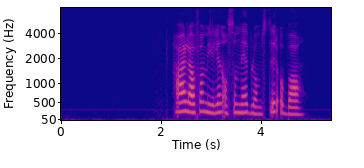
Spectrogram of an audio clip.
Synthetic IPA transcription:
hæːɭɑːfɑmiːlɪənʔɔ̰sɔneːblɔmst̪əɾo̰ːbɑː

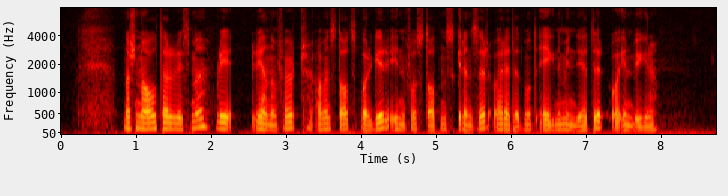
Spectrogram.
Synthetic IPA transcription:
nɑʂʊn̩ɑːlt̪ʰæɾʊɾɪsməbli | jɛnːɔmføːʈɑ̰ːʋeːnst̪ɑːt̪sbɔɾɡəɾɪ̰nːn̩fɔst̪ɑːt̪n̩sɡɾɛnsəɾo̰ːæɾɛt̪ːət̪muːt̪ʰḛːɡnəmʏnd̪ɪheːt̪əɾo̰ːʔɪnbʏɡəɾə

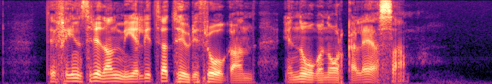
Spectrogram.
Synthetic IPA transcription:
d̪̥ɛfɪnsɾeːd̪anmeːɭɪt̪ɛɾat̪ʰʉ̟ːɾɪfɾoːɡa̰nɛnːoːɡɔnɔɾkalɛ̰ːsa̰

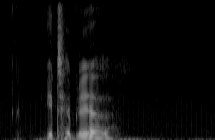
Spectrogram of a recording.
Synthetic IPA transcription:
e̝t͡sʰæb̥le̝̰ːɐð̞ˠ

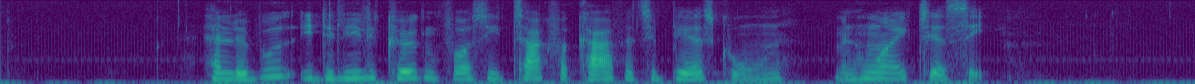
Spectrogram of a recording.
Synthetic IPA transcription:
hænlø̰ːbuð̞̰ˠid̥e̝liləkʰøɡ̥n̩fɒ̽æsiːt͡sʰɑ̈ɡ̥fɒkʰɑ̈fət͡sʰe̝lpʰe̝ːɐskʰo̝ːnəmenɦunhɑ̈e̝ɡ̥ə̥t͡sʰe̝læse̝̰ː

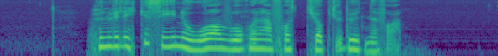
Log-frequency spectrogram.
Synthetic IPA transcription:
hʉnʋɪlɪkəsiːnuːəɔmʋʊʁhʉnhɑːfɔt̪ʰjɔb̚t̪ʰɪlbʉːd̪n̩əfʁɑ̰ː

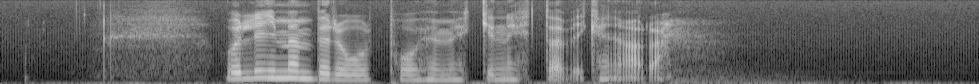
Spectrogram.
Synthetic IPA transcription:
vʊlyːmənbɛɾuːɾpʰɔɦɵɾmʏkːənʏt̪ʰːa̰vɪ̰kʰanjœ̰ːɾʔa̰

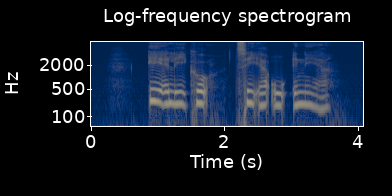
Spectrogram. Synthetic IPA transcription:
e̝̰ːele̝̰ːkʰɔ̰̽ː | t͡sʰe̝̰ːæɐ̰ʔo̝̰ːeneæɐ̰

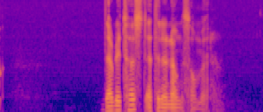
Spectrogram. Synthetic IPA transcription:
d̪eːb̪liːt̪hœst̪ʰɛ̰t̪ʰəɾɛnlɑŋsɔmə̰ɾ

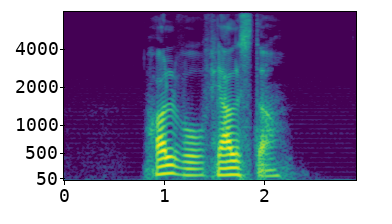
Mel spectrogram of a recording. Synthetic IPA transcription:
hɑlʋoːʁfjɛlsd̪ɑ̰ː

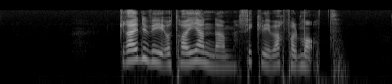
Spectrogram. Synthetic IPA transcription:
ɡ̥ʁæɪd̪əʋiːoːt̪ʰɑːɪjɛnd̪ɛmfɪkʋiːiːʋæʁt̪fɑlmɑ̰ːt̪

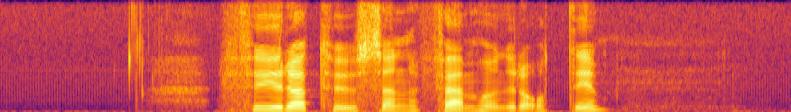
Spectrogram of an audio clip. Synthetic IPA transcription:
fyːɾat̪ʰʉ̟ːsənfɛmɦɵnd̪ɾaɔ̰t̪ːɪ

